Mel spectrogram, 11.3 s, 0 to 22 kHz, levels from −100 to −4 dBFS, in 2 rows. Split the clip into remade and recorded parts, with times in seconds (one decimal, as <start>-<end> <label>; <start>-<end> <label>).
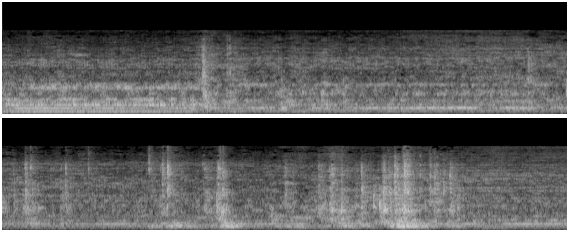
0.0-2.1 recorded; 2.1-5.6 remade; 5.6-11.3 recorded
